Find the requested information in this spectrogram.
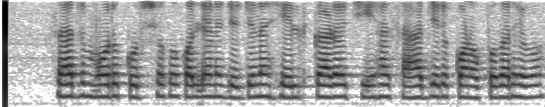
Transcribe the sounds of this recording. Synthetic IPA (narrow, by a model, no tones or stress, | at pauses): saɾmoɾɔkuɾʃɔkɔkɔljaɽ̃ɔd͡ʒod͡ʒɔnaɦelt̪ʰkaɽɔt͡ʃʰieɦasaɦad͡ʒɔɾɔkɔɳ̃upɔkɔɾɦebɔ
